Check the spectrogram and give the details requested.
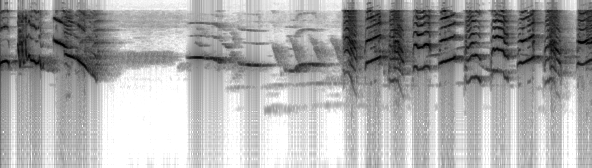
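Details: Oriental magpie-robin with canary-like 'nembak' song used to encourage singing: a sweeping whistled phrase, a few soft drawn notes, then a rhythmic series of about ten quick bright chirps.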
